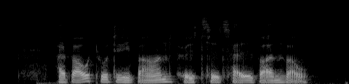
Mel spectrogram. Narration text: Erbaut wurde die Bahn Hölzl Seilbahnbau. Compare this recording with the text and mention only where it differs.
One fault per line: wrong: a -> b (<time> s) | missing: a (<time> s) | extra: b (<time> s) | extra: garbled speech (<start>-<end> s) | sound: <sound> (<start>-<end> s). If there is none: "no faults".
no faults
